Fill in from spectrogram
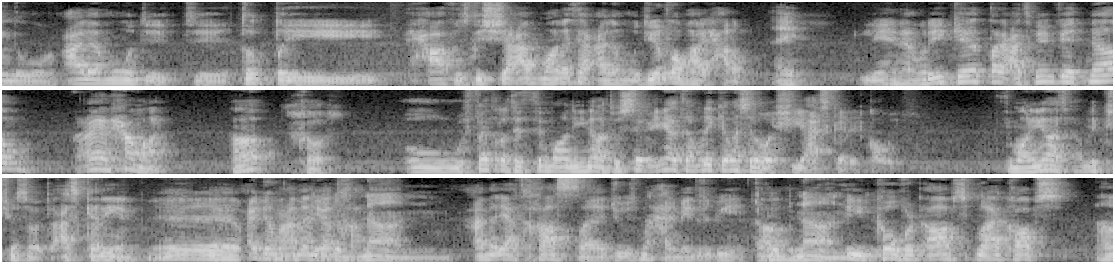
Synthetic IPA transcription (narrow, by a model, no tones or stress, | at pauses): ʕalamuːd̪t̪ɨt̪ˤːi | ħaːfəzləʃːaʕbmaːlat̪aʕalamuːd̪jɪɾðˤɑbɦaːjɪlħɑ̰ɾˤb̚ʔej | lʔenːʔamɾiːkat̪ˤɑlʕat̪beːmfiʔat̪naːm | ʕaːanħamɾˤɑ̰ | haːxo | wfat̪ɾˤɑθːamaːniːnaːt̪wɪsːabʕiːnaːt̪ʔamɾiːkamasawːaʃiːʕa̰skaɾiqɑ̰wḭ | θamaːniːnaːt̪ʔamɾiːkaʃmasawːeːt̪ṵʕa̰skaɾɪjːan | ʕɪd̪hʊmʕamalɪjːaːt̪naːnʕamalɪjaːt̪xɑːsˤːɑd͡ʒuːzmaħalmajɪd̪ɾibiːhhaʊbnaːnʔiːkʰoːvəɾt̪ʔaːbsblaːkaːbs | ha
